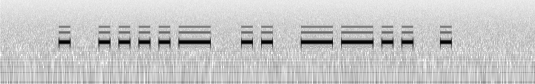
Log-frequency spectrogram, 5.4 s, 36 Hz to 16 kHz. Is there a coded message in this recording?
Yes: Morse code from 0.5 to 4.6 s, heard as a keyed tone, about 12 wpm, 760 Hz. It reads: E4IZE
